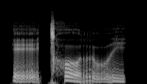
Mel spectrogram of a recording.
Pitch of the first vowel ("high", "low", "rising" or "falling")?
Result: high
